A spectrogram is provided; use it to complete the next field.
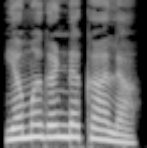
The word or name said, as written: ಯಮಗಂಡಕಾಲ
